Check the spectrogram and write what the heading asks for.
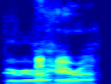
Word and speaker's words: Pereira: Pereira versus Sean Strickland.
